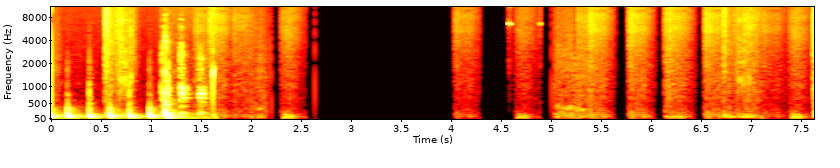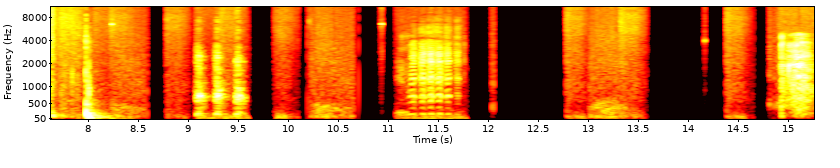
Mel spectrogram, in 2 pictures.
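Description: A chicken in the Minecraft video game gives a rapid burst of clucks at the start, then scattered short clucks and game noises follow at low level with long quiet gaps.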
